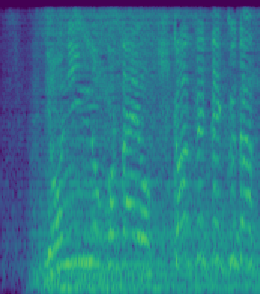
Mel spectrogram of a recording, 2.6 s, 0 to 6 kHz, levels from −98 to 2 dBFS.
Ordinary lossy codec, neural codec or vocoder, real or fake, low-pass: none; vocoder, 24 kHz, 100 mel bands, Vocos; fake; 5.4 kHz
